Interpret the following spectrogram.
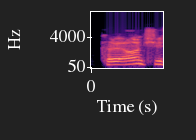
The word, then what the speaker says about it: Creonte: I'm awful with the pronunciation. Creonte, yes.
